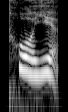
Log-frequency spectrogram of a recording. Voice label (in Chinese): "唾液", Chinese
